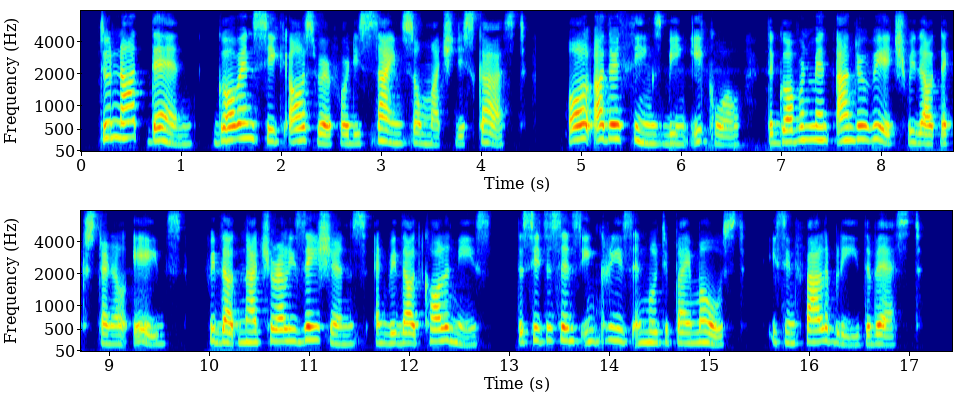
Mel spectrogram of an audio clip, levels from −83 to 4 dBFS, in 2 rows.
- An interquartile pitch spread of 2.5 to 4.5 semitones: No, wide, 5.5 semitones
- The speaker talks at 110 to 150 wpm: Yes, average, 140 wpm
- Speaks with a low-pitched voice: No, high, 230 Hz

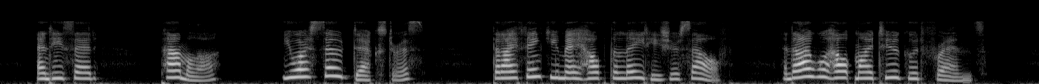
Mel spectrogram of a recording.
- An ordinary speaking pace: Yes, average, 145 wpm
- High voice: Yes, very high, 285 Hz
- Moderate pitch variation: Yes, average, 3.8 semitones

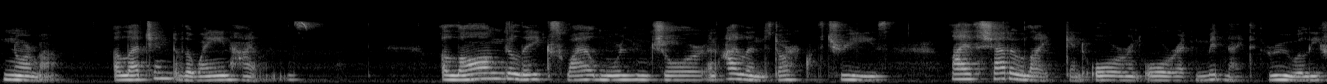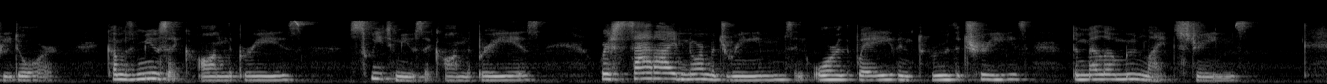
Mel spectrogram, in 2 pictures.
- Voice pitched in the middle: No, high, 205 Hz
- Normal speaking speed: No, slow, 130 wpm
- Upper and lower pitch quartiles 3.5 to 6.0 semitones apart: No, average, 2.7 semitones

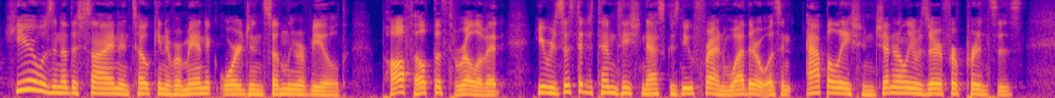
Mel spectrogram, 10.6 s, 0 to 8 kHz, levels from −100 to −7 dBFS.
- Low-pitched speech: No, medium, 150 Hz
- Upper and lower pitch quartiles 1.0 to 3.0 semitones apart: No, average, 3.7 semitones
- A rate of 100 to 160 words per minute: No, average, 200 wpm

